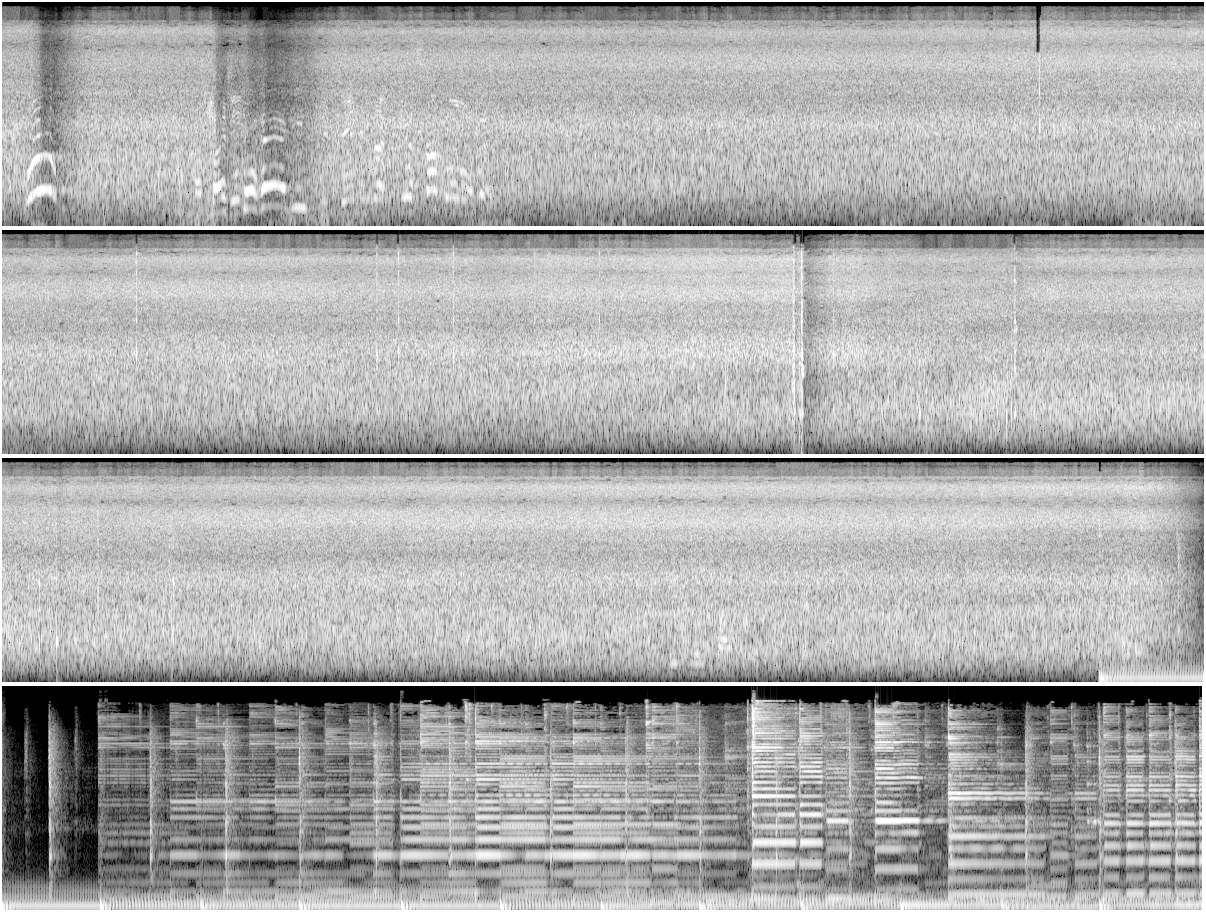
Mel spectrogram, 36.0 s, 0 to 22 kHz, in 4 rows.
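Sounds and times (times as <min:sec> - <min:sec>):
waterfall rushing: 0:00.0 - 0:27.1.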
